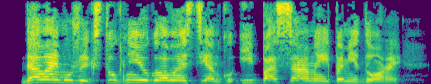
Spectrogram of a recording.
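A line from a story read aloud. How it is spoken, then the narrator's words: Nasal voice. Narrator (Russian): гнусаво произнес он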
